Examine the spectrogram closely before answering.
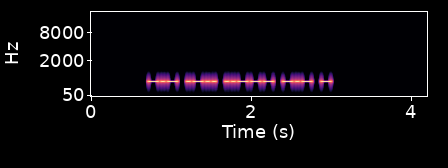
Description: Morse code, heard as a keyed tone, about 38 wpm, 700 Hz. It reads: KL2KT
